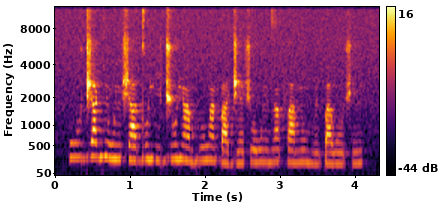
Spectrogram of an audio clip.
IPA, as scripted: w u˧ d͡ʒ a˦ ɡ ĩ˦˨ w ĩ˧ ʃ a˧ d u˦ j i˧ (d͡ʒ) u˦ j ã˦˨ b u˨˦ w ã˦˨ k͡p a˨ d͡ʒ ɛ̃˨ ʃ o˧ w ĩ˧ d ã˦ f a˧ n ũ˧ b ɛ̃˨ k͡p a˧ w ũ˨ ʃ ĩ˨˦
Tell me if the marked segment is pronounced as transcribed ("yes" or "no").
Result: yes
